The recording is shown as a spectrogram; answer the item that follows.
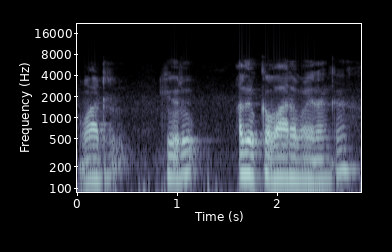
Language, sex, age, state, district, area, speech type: Telugu, male, 45-60, Telangana, Mancherial, rural, spontaneous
